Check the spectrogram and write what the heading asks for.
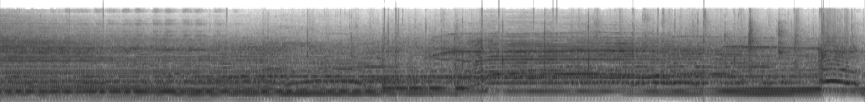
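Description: Live rock band with saxophone and electric guitars holding a long sustained chord, with a singer's wavering voice coming in over it about two seconds in and shouts from the audience.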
